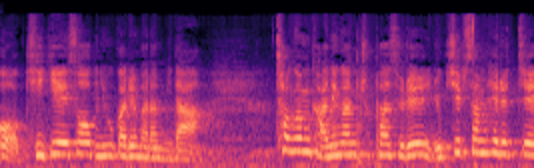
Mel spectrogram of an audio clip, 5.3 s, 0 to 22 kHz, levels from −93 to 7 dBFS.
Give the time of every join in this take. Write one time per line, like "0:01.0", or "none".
0:00.9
